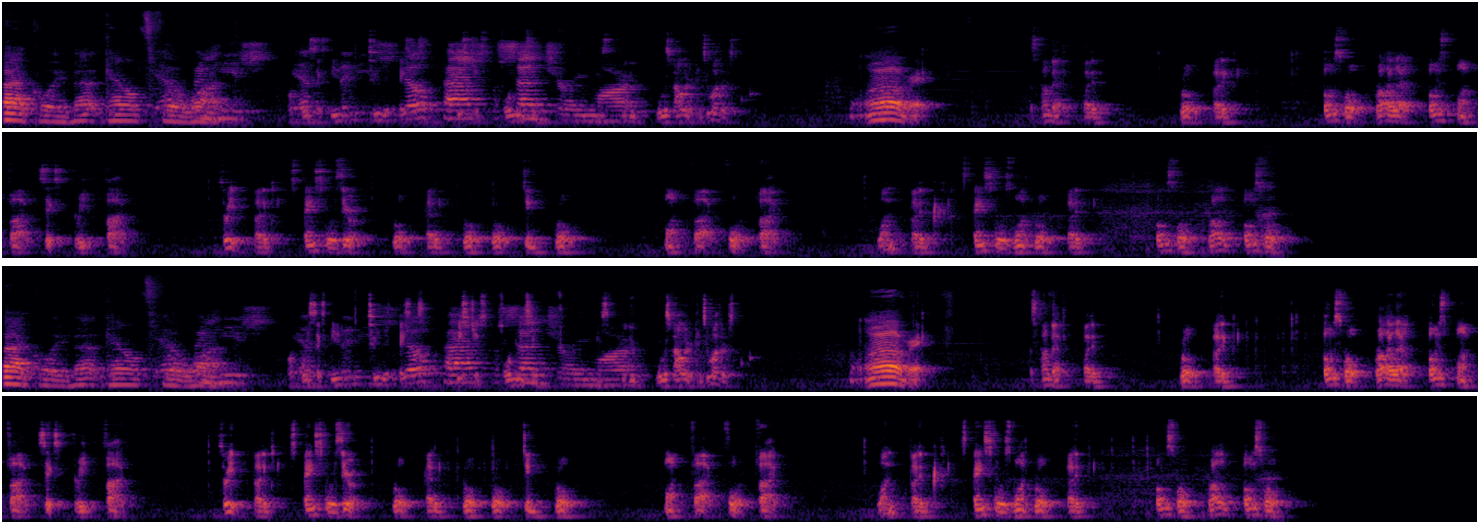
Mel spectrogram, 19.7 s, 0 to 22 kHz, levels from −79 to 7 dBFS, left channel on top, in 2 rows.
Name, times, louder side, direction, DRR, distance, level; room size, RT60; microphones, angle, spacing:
voice 1, 0.0-1.5 17.1-18.4, equal, 30° left, 0 dB, 1.4 m, -35 dB
voice 2, 1.0-4.2, left 1 dB, 65° left, -1 dB, 2.5 m, -39 dB
voice 3, 2.0-2.6 4.4-4.8 5.6-6.1 6.9-7.3 7.8-8.2 8.8-10.6 11.3-13.6 14.3-15.0 15.7-16.0 16.3-17.0 17.5-18.4, right 4 dB, 40° right, 10 dB, 0.5 m, -32 dB
6.5 x 5.2 x 2.9 m, 0.34 s
head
